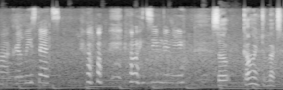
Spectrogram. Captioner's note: giggles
